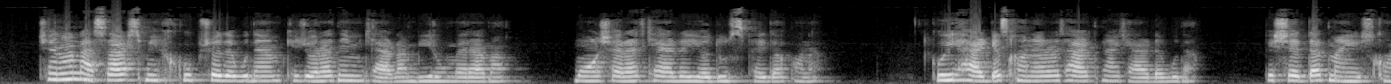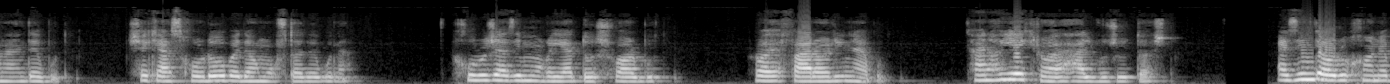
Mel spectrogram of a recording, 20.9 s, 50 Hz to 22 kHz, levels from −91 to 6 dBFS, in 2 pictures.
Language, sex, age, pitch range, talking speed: Persian, female, 10-29, 195-225 Hz, 155 wpm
